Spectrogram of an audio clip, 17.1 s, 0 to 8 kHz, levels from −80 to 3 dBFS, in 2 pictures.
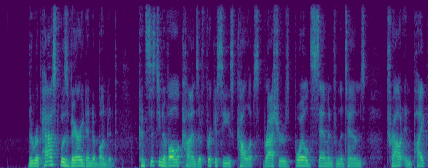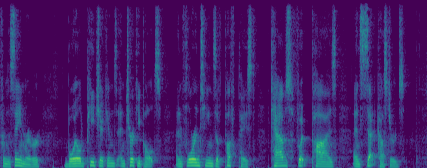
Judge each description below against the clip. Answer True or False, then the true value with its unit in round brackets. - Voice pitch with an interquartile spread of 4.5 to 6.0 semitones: False (3.5 semitones)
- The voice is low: True (125 Hz)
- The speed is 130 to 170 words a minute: True (155 wpm)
